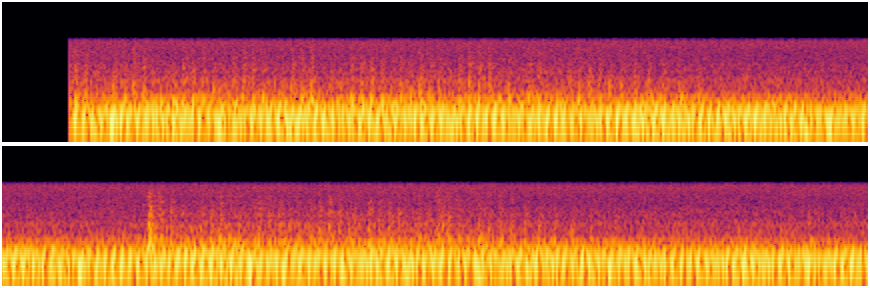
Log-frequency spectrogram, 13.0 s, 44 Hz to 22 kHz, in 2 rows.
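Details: Nissan Skyline GT-R BNR34, stock Getrag manual gearbox with Nismo clutch, recorded windows open: steady idle with dull, uneven rattle. It is abnormally louder than the usual idle rattle and lags after pressing the clutch. Worse in 1st and 6th. Persists after gearbox oil change; overhaul considered.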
